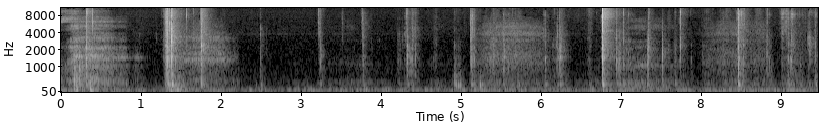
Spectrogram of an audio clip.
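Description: Irregular light clicks and taps of small hand tools and plastic and metal parts being handled while an RC truck's rear axle assembly is taken apart, with a few sharper clicks among them.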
